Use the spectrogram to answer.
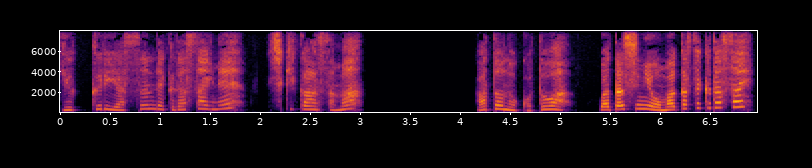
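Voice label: dialogue, Japanese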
